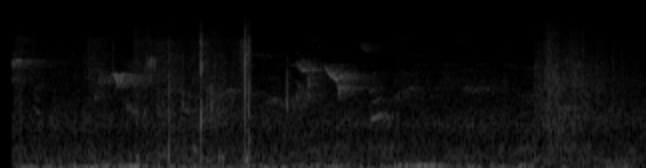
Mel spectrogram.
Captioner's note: birds chirping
